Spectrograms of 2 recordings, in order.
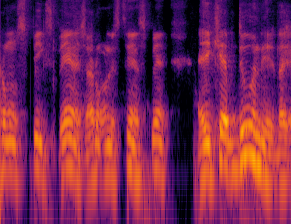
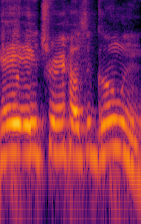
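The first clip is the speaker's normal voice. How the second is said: high, loud, mock phony friendly tone; 8 semitones higher, 5 dB louder than usual. Imitating Homelander greeting A-Train: fake friendly Homelander voice. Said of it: "fake as fuck".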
